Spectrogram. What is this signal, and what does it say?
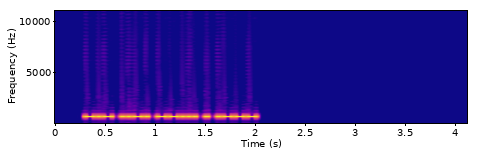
Morse code, heard as a keyed tone, about 40 wpm, 700 Hz. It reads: KF7EJ
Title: USA Call Signs - 5 Characters - Repeated 3x - 40wpm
